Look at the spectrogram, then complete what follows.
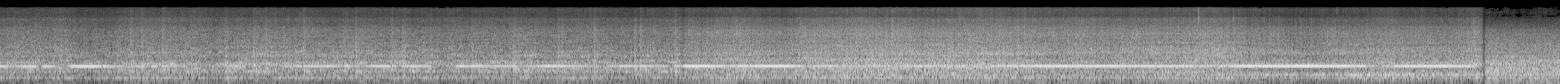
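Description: Isuzu Giga road sweeper truck running its sweeping gear: a steady rushing mechanical noise of the machinery, spinning side broom and water spray, with a steady whine over it that cuts off near the end.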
